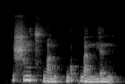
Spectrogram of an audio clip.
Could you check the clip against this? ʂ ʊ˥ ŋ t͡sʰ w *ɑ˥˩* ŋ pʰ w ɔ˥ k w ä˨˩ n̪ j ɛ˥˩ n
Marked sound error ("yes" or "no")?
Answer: yes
